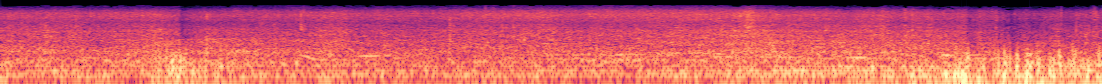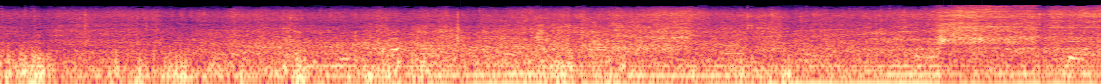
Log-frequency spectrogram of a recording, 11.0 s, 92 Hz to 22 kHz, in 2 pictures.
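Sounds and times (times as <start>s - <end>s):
continuous rushing noise: 0.0s - 11.0s
low engine hum: 2.4s - 11.0s.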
